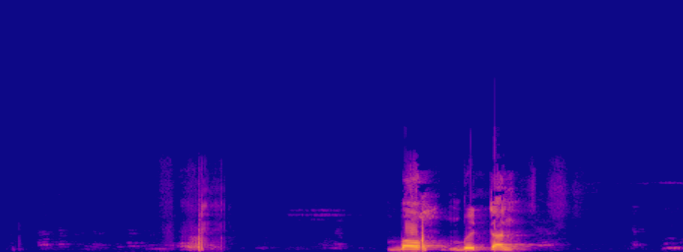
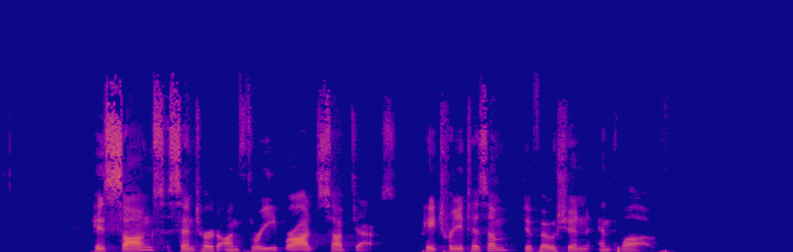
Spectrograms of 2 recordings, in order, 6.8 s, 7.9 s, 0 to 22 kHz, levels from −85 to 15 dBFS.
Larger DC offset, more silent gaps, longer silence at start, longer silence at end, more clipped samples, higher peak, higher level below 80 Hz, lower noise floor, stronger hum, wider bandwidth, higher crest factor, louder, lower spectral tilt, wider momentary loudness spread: neither; neither; first, 1.85 s vs 0.9 s; first, 1.7 s vs 1.3 s; neither; first, 0 dBFS vs -12 dBFS; about the same, -64 dBFS vs -66 dBFS; second, -78 dBFS vs under -90 dBFS; neither; second, 7.8 kHz vs 16 kHz; about the same, 20 dB vs 22 dB; first, -13 LUFS vs -31 LUFS; first, -4.5 dB/octave vs -2 dB/octave; first, 26 LU vs 16 LU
